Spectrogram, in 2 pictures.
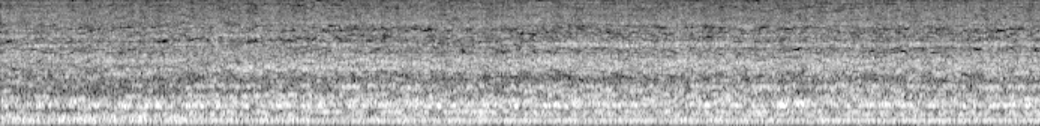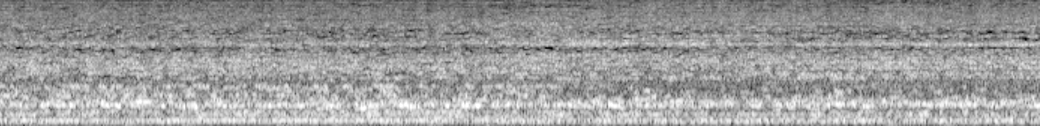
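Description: A rice milling machine runs with a steady loud whir.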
